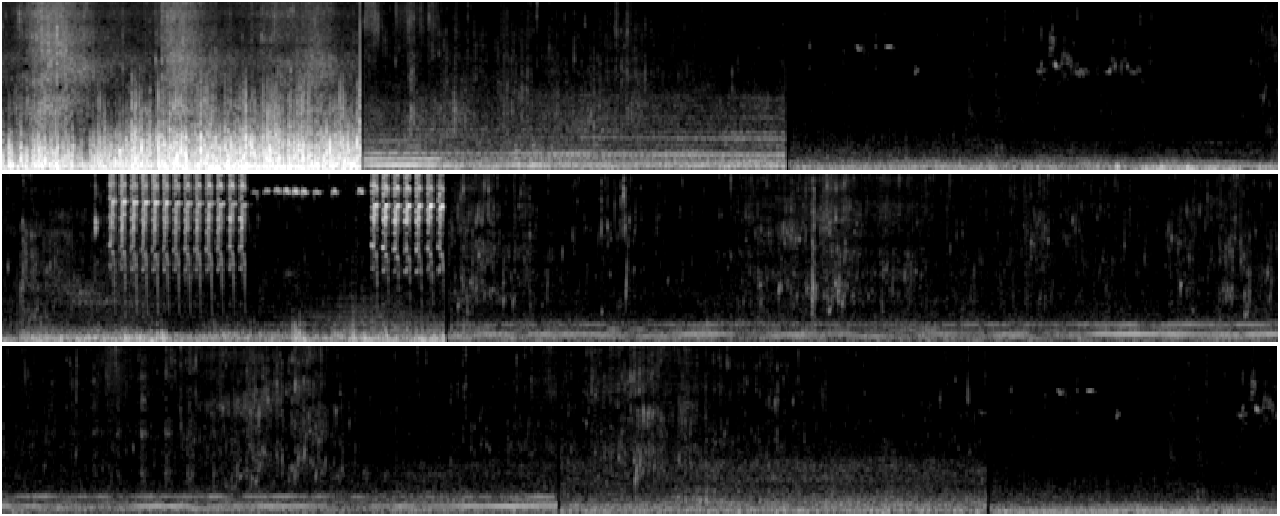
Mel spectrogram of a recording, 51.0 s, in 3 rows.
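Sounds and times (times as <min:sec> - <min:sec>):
water rumbling: 0:00.0 - 0:51.0
bird rattling call: 0:18.2 - 0:22.9
thin high bird whistles: 0:18.2 - 0:22.9.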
